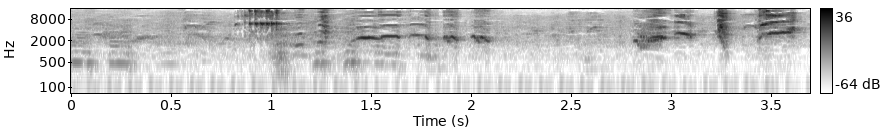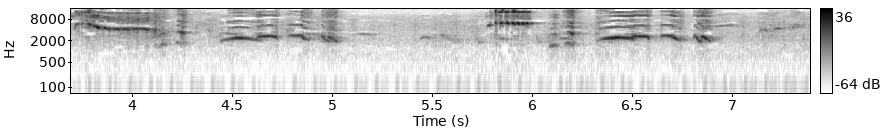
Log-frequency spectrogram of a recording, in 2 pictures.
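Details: Oriental magpie-robin song meant to provoke a rival: scratchy chirps then clear wavering whistles, repeated in phrases about every second, with a constant low hum underneath.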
